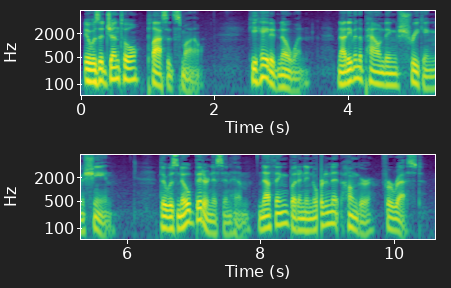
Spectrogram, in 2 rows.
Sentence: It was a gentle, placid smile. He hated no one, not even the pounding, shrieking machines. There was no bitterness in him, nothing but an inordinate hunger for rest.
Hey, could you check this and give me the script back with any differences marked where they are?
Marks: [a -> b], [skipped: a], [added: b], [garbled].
It was a gentle, placid smile. He hated no one, not even the pounding, shrieking [machines. -> machine] There was no bitterness in him, nothing but an inordinate hunger for rest.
